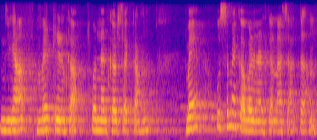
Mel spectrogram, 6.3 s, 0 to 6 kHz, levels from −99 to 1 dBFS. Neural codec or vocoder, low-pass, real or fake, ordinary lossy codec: vocoder, 44.1 kHz, 128 mel bands every 256 samples, BigVGAN v2; 5.4 kHz; fake; none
